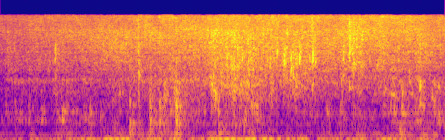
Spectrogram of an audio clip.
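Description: Water runs steadily at a kitchen sink as baby bottles are scrubbed out, giving a continuous hiss and splash with light rubbing and clatter throughout.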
